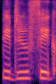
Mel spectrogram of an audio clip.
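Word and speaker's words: Pituffik: And I meant to look up what that translates as, but uh it doesn't look like it would be pronounced bedufi, but it is.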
